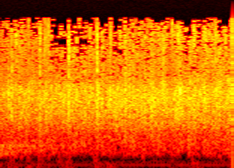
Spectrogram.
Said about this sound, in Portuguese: Se você recebe, dá um glória a Deus e uma forte salva de palmas para Jesus.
